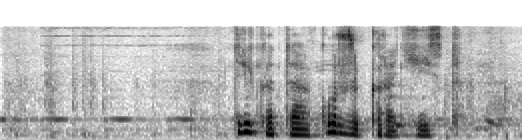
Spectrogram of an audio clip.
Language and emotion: Russian, neutral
